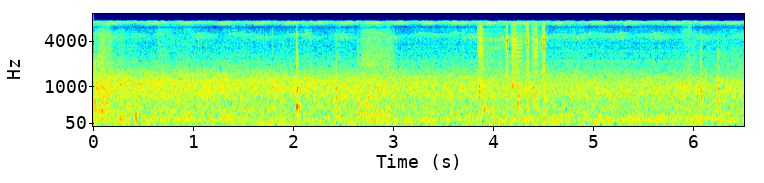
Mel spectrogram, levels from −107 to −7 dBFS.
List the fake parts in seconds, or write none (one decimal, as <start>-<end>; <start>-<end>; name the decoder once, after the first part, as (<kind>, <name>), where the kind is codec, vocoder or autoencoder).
none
